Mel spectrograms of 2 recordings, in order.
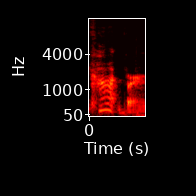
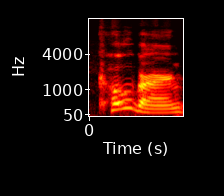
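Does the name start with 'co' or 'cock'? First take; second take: cock; co. First: The first syllable sounds like 'cock' with k. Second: The first syllable sounds like 'co' without k. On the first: The speaker calls it right. "but really it's Kofi Cockburn" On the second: The speaker calls it wrong. "It's about like Kofi Coburn"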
